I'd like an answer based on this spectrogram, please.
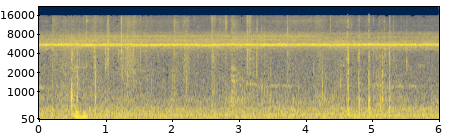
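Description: Insects droning steadily at one high pitch, with scattered small clicks on top.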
